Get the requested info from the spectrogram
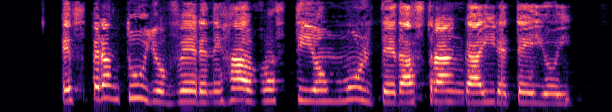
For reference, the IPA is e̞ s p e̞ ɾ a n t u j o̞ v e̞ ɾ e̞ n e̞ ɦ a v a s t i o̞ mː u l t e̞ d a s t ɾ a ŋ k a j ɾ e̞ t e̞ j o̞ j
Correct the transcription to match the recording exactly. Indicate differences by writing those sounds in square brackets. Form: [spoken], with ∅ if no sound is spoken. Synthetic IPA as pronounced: e̞ s p e̞ ɾ a n t u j o̞ v e̞ ɾ e̞ n e̞ ɦ a v a s t i o̞ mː u l t e̞ d a s t ɾ a ŋ [ɡ] a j ɾ e̞ t e̞ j o̞ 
